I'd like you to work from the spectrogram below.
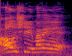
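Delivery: slow, sheepish oops; caught off guard. Retold or imitated. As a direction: sheepishly own the slip.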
